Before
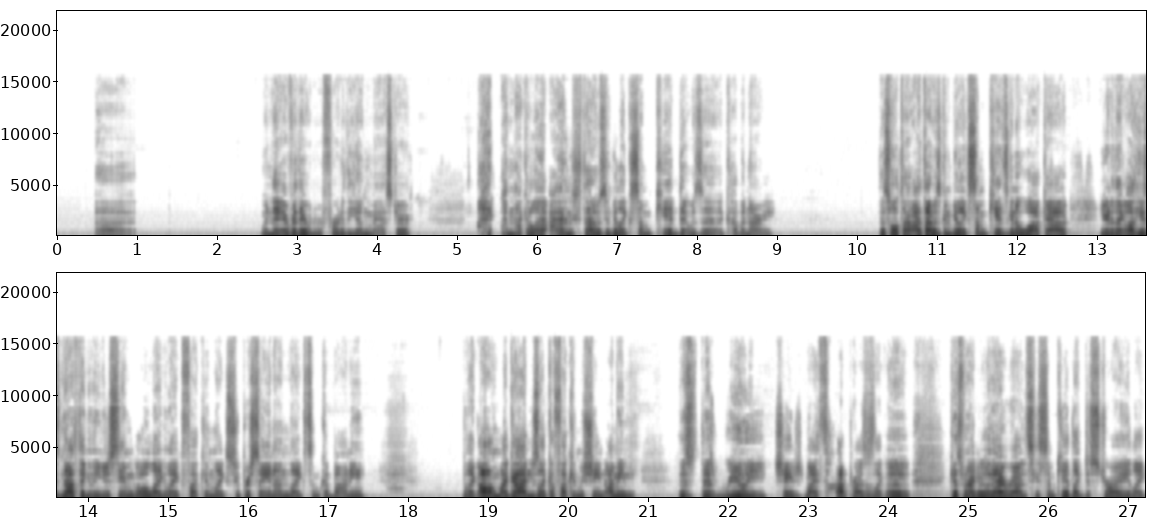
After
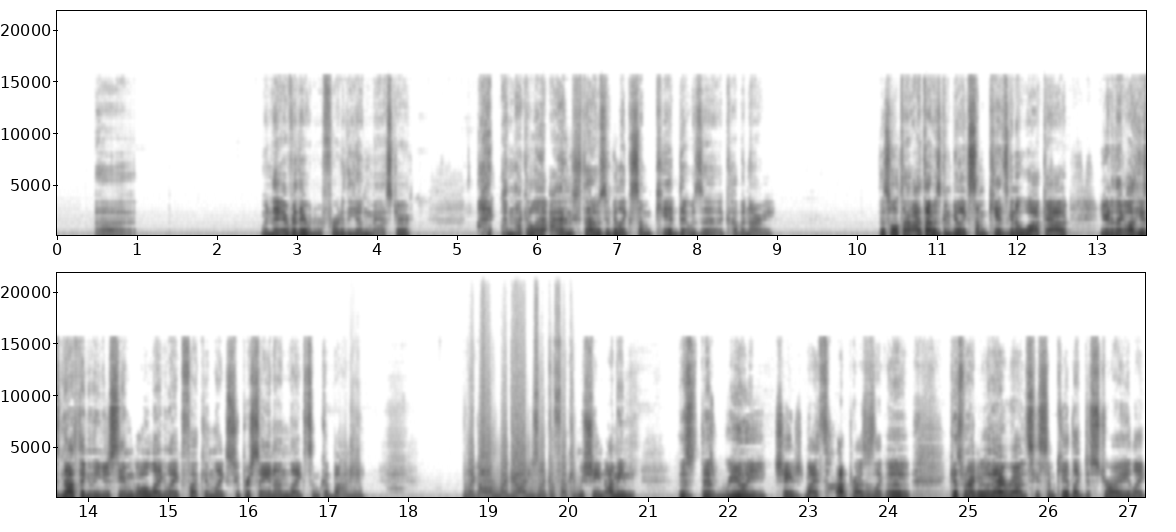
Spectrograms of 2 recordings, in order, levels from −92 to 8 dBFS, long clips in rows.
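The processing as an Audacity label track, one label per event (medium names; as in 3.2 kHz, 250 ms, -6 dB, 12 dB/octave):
8.850000	10.520000	Bessel low-pass 7.6 kHz
17.140000	20.140000	valve stage drive 30 dB, bias 0.55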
